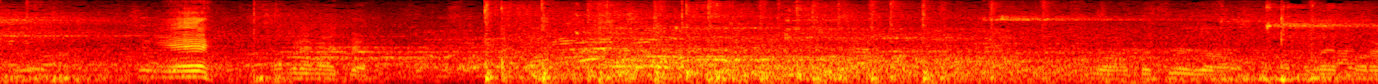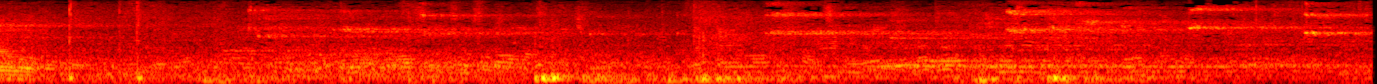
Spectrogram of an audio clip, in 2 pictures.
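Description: Floorball sticks clack against a ball and each other.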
